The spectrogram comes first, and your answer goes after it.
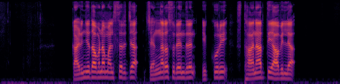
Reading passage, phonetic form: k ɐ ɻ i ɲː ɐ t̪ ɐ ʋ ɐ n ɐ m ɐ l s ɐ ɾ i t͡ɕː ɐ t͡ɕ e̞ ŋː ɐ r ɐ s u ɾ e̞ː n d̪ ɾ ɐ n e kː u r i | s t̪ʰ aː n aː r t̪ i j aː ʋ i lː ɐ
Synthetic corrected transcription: k ɐ ɻ i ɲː ɐ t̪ ɐ ʋ ɐ ɳ ɐ m ɐ l s ɐ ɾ i t͡ɕː ɐ t͡ɕ e̞ ŋː ɐ r ɐ s u ɾ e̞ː n d̪ ɾ ɐ n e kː u r i | s t̪ʰ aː n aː r t̪ i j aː ʋ i lː ɐ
